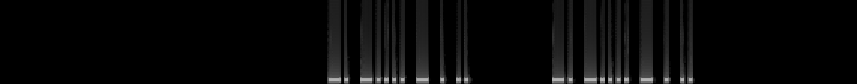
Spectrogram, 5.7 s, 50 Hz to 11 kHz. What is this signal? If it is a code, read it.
Morse code, heard as a keyed tone, about 46 wpm, 700 Hz. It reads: N6TEI N6TEI
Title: USA Call Signs - 5 Characters - Repeated 2x - 45wpm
